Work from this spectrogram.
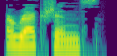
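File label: "erections", British English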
